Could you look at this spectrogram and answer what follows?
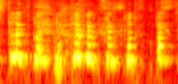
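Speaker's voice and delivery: very high, plinking nonsense notes; squeaky comic plunking; imitated xylophone plunks. Shown as a demonstration. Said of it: "they start talking like this".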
